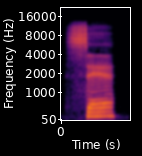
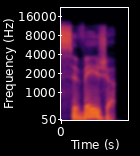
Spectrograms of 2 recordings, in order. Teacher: In Portuguese, the J is soft. It vibrates. It actually sounds exactly like the S in the English word pleasure. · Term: zhush sound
